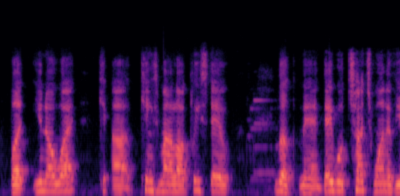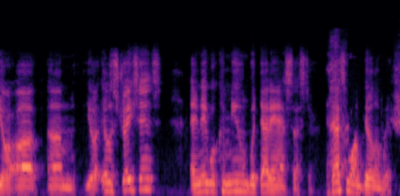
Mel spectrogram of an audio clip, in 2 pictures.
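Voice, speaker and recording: With music in the background, a man of fairly high pitch speaks at a fairly slow pace and ordinary pitch variation. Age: 60s. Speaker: community scholar. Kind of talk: casual chat. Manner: animated.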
